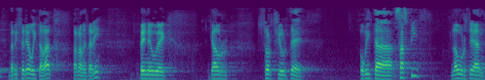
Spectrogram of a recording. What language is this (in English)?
Basque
